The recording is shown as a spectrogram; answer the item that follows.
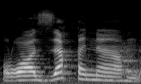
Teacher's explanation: रा के ऊपर खड़ा ज़बर है, इसको मोटा पढ़ेंगे ज़क़, ज़ा को हम अच्छा ज़ाहिर करके पढ़ेंगे।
